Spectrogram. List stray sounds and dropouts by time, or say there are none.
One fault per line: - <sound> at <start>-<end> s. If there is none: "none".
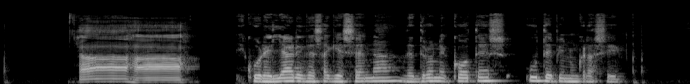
- laugh at 0.7-2.0 s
